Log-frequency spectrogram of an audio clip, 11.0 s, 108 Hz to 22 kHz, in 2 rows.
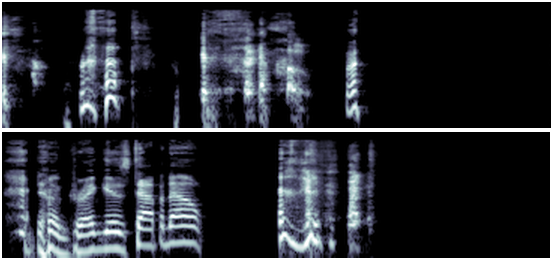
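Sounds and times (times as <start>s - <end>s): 
harsh coughing from too much pepper: 0.0s - 3.6s, 8.3s - 9.4s
speech: 0.8s - 1.5s, 5.8s - 7.6s, 8.2s - 9.0s.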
